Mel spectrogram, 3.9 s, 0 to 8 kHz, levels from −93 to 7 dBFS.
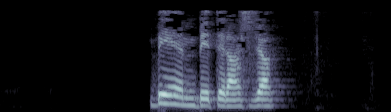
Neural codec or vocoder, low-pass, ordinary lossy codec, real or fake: codec, 44.1 kHz, 7.8 kbps, Pupu-Codec; 7.2 kHz; MP3, 24 kbps; fake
